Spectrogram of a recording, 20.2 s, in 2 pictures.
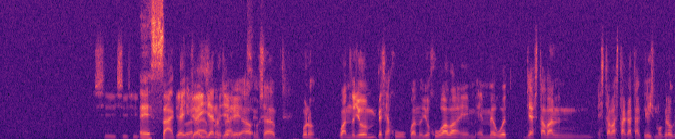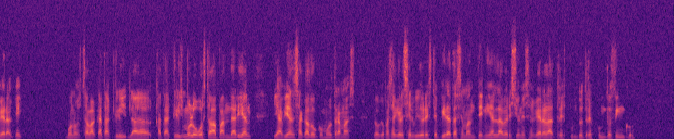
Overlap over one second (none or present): present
